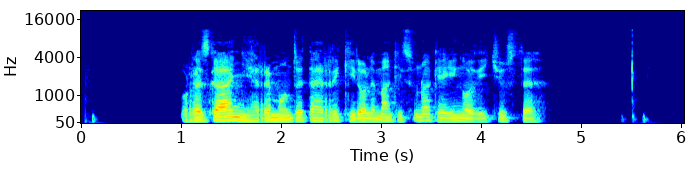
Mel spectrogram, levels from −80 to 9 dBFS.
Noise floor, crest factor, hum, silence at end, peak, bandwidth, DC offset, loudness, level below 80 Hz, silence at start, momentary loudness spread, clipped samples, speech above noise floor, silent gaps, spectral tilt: -86 dBFS; 22 dB; none; 1.45 s; -4 dBFS; 11.5 kHz; under 0.1%; -24 LUFS; -46 dBFS; 0.1 s; 20 LU; under 0.1%; 63 dB; none; -6.5 dB/octave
